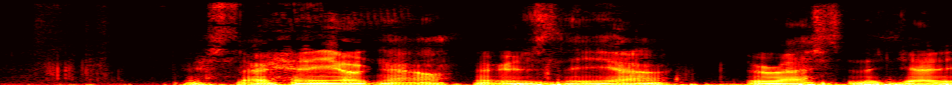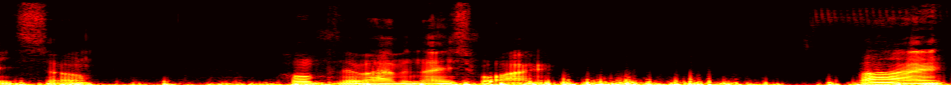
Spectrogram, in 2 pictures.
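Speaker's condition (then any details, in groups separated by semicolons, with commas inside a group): Oral cancer; base of tongue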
